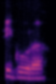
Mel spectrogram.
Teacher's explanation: ई पे नहीं है, ऊ पे स्ट्रेस है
